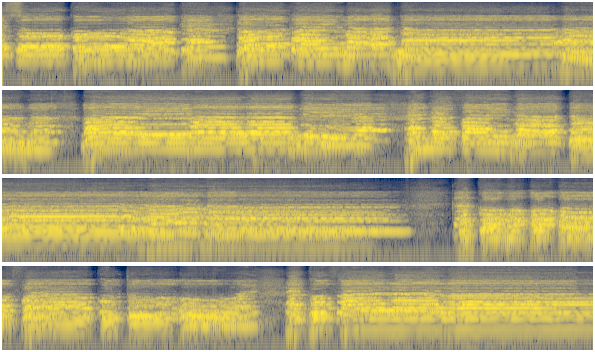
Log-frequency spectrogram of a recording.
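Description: Mixed group of men's and women's voices singing a Tongan gospel song a cappella in harmony, with long held chords. Short breaks for breath come between phrases, and one brief near-silent pause falls about two-thirds of the way through.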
